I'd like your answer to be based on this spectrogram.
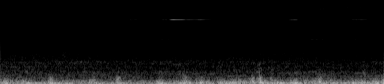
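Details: Woman's own real heartbeat through a stethoscope while sitting on a beach house porch: low, muffled, regular thumps, normal heart sounds, under a steady rumble of wind and ocean.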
